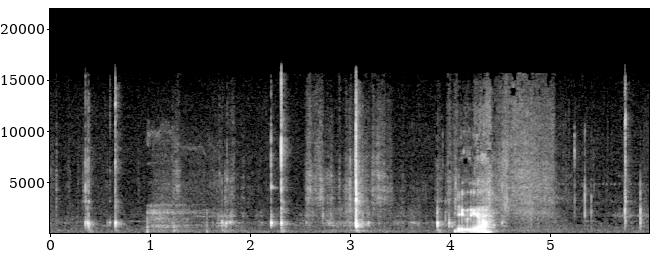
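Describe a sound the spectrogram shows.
Small parts click and rattle as they are handled.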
